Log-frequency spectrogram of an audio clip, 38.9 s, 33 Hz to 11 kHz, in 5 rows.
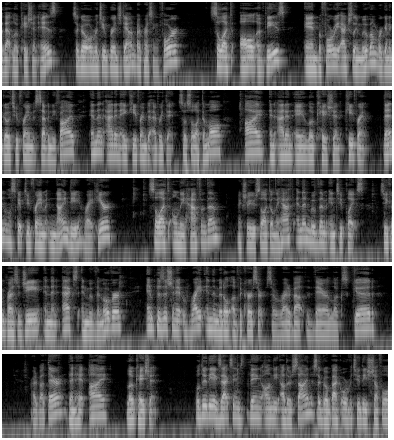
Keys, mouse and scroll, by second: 3.0 4, 4.0 click, 7.6-9.3 drag, 9.3-9.8 scroll down 4, 10.4-10.8 scroll up 3, 10.8 shift+click, 15.7-17.8 drag, 17.8-18.2 scroll up 3, 18.2-18.6 shift+middle drag, 18.6 click, 20.0-20.7 scroll down 6, 20.7-21.6 scroll up 11, 21.6 shift+middle click, 22.0-22.9 scroll up 3, 22.9-23.2 scroll down 1, 23.2-23.6 shift+middle drag, 23.6 g, 25.4 scroll up 4, 25.7 shift+middle click, 26.1-28.0 scroll up 10, 26.6 shift+middle drag, 28.0 g, 30.6-31.3 scroll up 7, 31.3 g, 32.9 i, 34.2-35.9 scroll down 26, 35.9-38.4 shift+middle drag, 38.4 2.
